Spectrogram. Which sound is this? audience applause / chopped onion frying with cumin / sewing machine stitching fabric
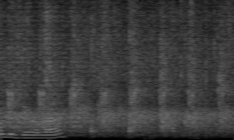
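audience applause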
